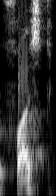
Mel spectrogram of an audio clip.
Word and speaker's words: first: इसी प्रकार से यहाँ पे देखिए FIRST, क्या अपन इसको फर्स्ट पढ़ते हैं, फिस्ट मत पढ़िएगा, फिस्ट फर्स्ट, इसको फर्म फर्स्ट। यहां पे जो है ना अ का उच्चारण हो रहा है आई का।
